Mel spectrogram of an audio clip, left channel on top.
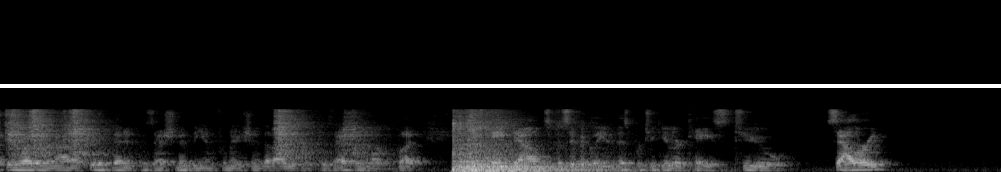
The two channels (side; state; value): left; silent; 55 dB below the other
